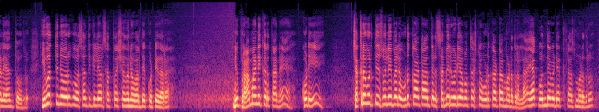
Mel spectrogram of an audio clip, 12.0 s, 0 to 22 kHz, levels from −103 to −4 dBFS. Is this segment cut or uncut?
uncut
